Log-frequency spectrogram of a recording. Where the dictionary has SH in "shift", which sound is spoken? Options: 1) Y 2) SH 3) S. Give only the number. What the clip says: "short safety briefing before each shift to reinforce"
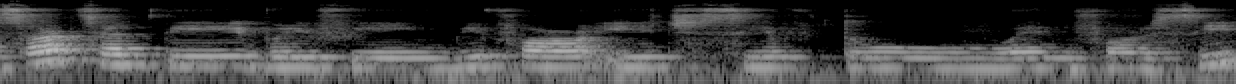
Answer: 3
